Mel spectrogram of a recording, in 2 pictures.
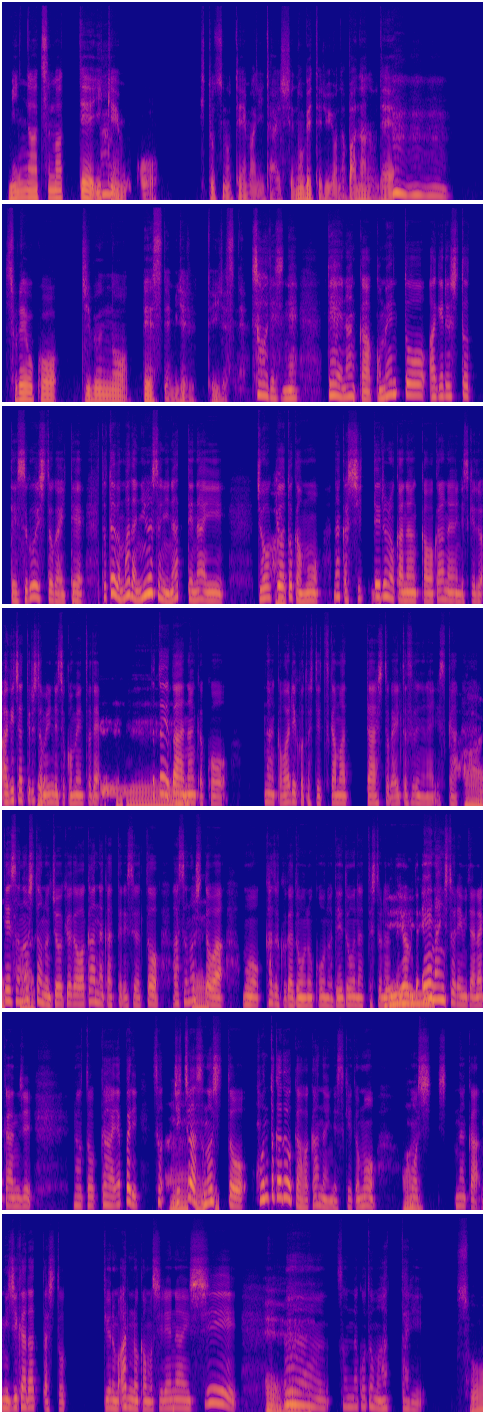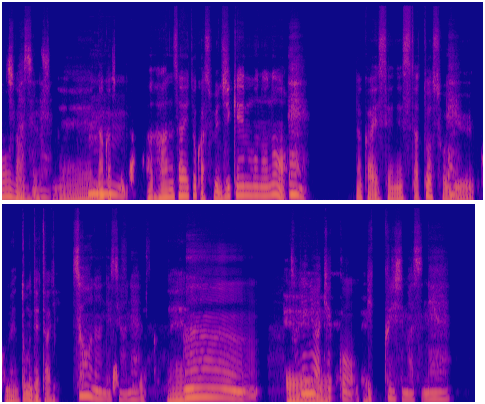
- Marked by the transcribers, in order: unintelligible speech; unintelligible speech
- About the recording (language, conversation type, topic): Japanese, unstructured, 最近のニュースを見て、怒りを感じたことはありますか？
